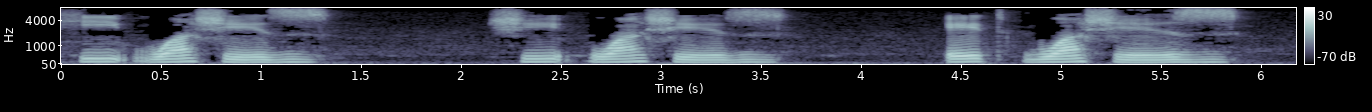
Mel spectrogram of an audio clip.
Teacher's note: I wash, you wash, he washes, she washes, it washes, we wash, you wash, they wash. Hay que tener en cuenta que esa ES se pronuncia is. Por eso yo digo aquí he washes, she washes, it washes.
